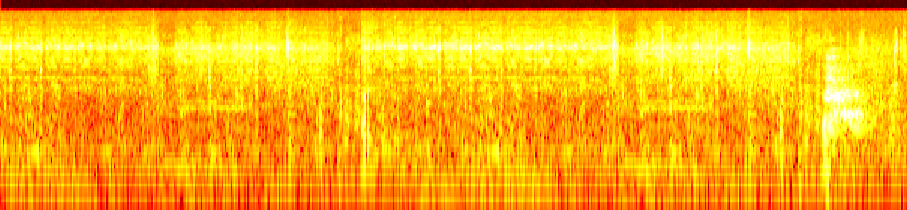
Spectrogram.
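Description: Fly reel's click drag ratcheting in a fast, steady buzz as line runs through it while a big northern pike is played on the fly rod, easing off briefly a couple of times. A short voice is heard near the end.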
